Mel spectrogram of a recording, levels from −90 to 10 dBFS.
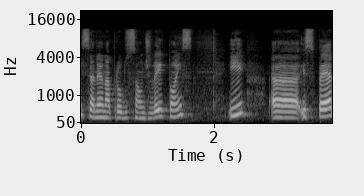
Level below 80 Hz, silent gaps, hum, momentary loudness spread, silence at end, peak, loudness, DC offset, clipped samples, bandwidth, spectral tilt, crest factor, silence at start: -82 dBFS; none; none; 13 LU; 0 s; -10 dBFS; -29 LUFS; under 0.1%; under 0.1%; 11.5 kHz; -3.5 dB/octave; 18 dB; 0 s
